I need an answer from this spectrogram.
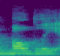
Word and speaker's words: Mowgli: One, I'm gonna give this 78, and two, the pronunciations are Mowgli and Shere Khan.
